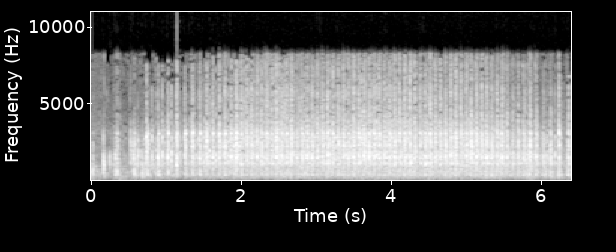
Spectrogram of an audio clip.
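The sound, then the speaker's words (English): A raffle drum full of lottery tickets spins for a contest draw, making a loud, continuous rattling churn with fast, even ticking, steady for the whole stretch without any talk. “Better spin the raffle drum again.”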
